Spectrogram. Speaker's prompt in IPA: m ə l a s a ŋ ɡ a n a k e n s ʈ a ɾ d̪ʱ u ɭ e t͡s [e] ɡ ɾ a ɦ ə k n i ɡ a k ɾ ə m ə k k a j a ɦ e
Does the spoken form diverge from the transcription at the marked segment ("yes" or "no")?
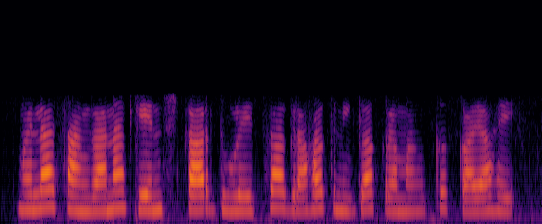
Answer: yes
